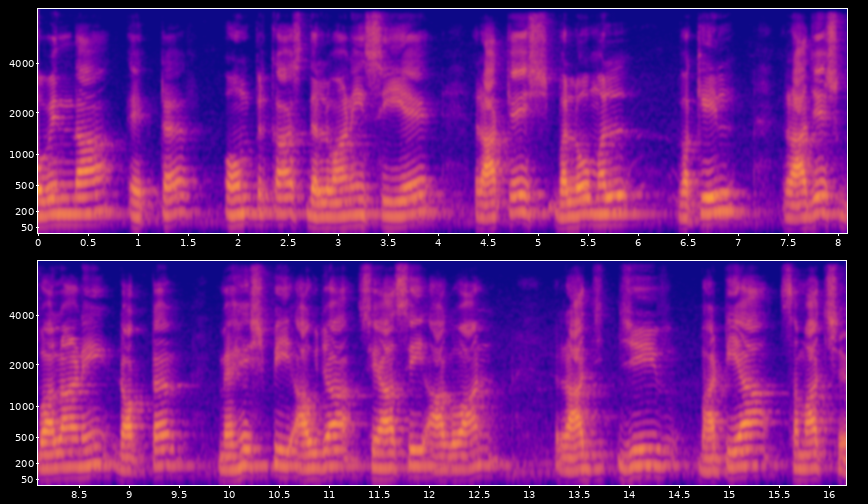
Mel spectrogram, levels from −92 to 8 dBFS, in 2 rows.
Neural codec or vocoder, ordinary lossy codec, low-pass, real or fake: none; none; none; real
